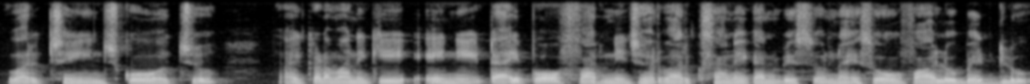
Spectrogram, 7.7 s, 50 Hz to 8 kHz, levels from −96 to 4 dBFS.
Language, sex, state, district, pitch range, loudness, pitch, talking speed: Telugu, female, Andhra Pradesh, Sri Satya Sai, 165-170 Hz, -16 LUFS, 165 Hz, 110 wpm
